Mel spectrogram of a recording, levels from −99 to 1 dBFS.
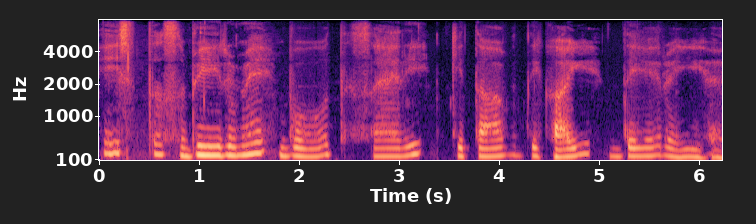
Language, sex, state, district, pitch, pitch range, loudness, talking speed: Hindi, female, Uttar Pradesh, Saharanpur, 175 Hz, 165-195 Hz, -19 LUFS, 95 wpm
